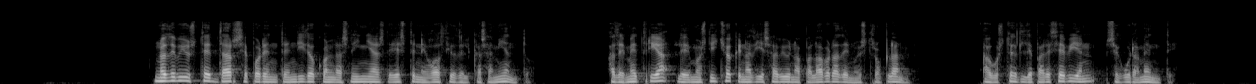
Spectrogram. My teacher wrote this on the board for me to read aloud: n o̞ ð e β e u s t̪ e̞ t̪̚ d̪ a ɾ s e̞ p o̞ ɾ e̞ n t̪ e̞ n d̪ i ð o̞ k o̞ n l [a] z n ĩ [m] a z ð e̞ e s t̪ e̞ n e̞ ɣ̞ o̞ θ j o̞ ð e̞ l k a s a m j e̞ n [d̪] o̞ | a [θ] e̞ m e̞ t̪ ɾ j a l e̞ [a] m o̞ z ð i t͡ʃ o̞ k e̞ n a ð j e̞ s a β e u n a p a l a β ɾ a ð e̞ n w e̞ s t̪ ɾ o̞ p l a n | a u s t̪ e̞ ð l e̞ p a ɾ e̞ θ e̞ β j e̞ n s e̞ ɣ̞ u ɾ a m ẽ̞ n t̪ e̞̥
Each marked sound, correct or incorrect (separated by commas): correct, incorrect, incorrect, incorrect, incorrect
